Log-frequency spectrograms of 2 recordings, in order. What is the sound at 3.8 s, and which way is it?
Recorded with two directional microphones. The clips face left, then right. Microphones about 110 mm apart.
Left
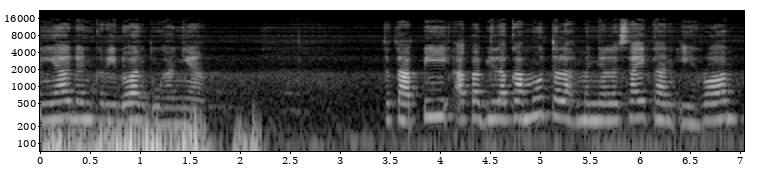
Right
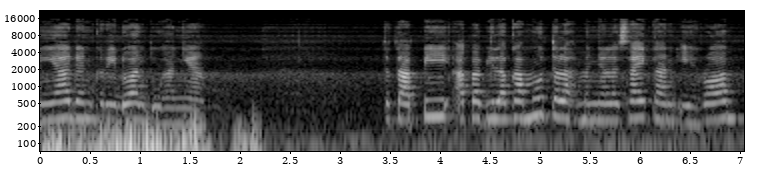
Speech, 25° right (ahead or behind).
